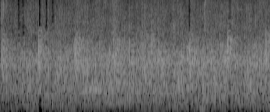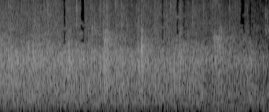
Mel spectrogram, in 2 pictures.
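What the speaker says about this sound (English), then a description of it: "Give him a round of applause." A room full of guests at a charity gala ball applauds an honoree, sustained even clapping that holds steady throughout, moderately distant and without talk on top.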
